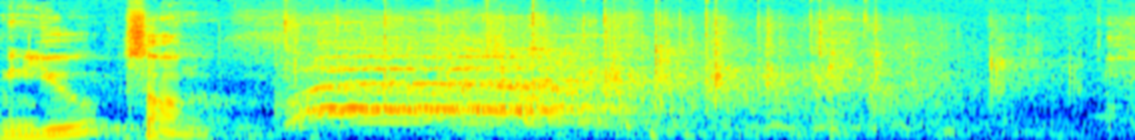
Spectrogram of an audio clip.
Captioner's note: cheers and applause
